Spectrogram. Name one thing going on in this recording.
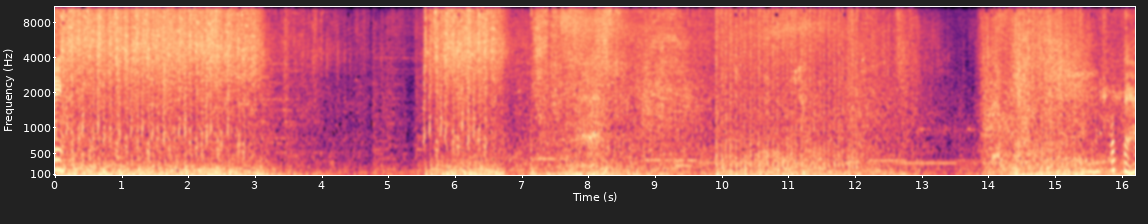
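Rapid gunfire crackles in loud bursts.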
